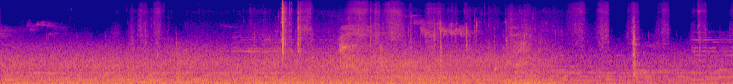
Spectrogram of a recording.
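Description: Water splashing as a hooked fish is drawn into a landing net, over a steady wind rumble and soft background music, with a sharp click about four seconds in and another near the end.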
